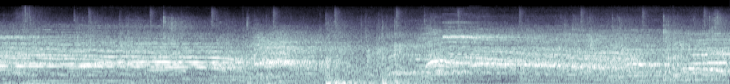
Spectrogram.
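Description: Young women players call out to each other.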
